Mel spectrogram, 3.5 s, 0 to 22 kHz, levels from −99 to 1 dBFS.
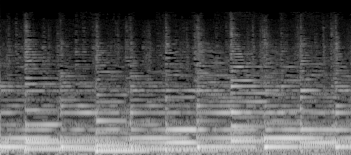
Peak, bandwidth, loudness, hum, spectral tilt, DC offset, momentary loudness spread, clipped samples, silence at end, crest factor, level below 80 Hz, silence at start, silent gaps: -4 dBFS; 9.2 kHz; -18 LUFS; none; -9 dB/octave; under 0.1%; 2 LU; under 0.1%; 0 s; 14 dB; -42 dBFS; 0 s; none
